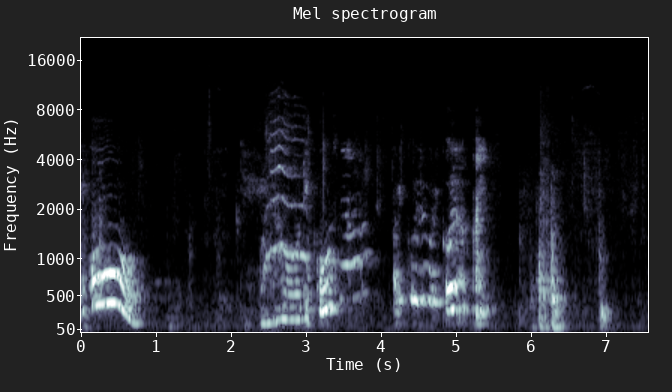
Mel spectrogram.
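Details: Rescued male kitten Terra complaining during his first bath, indoors in a small room; an arched, falling meow opens, then a higher harmonic cry, mixed with a woman's soothing French speech.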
